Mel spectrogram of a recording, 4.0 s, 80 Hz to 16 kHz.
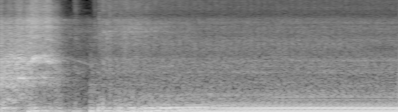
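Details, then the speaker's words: Car just after main fuel pump replacement (old one gave only 20 psi): starter cranks briefly, engine catches cleanly and settles into smooth steady idle, fuel pressure about 45–50 psi at idle; healthy start. "She's running. Alright guys, well, that's back together, it's running, you can hear it."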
